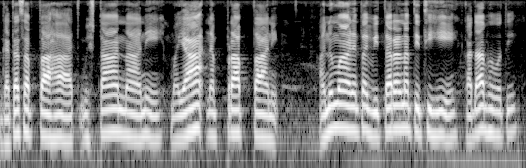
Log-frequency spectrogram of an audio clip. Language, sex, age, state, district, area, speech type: Sanskrit, male, 18-30, Karnataka, Bangalore Rural, urban, read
